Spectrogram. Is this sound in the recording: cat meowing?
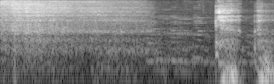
no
